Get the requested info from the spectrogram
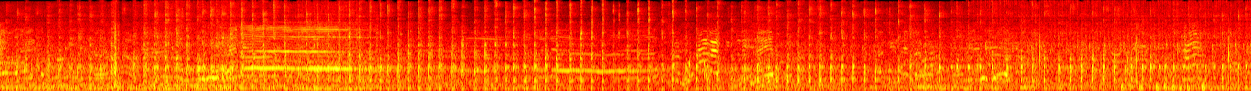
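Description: A car engine idling close by, its fast, even pulse steady throughout, with people's voices over it.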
